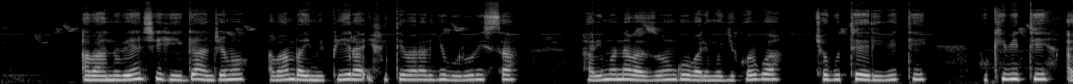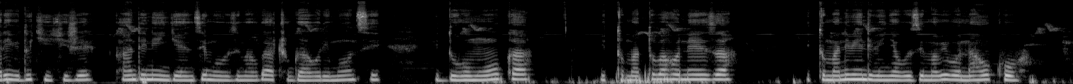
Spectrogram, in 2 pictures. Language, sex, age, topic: Kinyarwanda, female, 25-35, health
